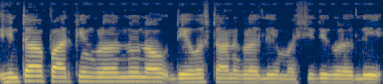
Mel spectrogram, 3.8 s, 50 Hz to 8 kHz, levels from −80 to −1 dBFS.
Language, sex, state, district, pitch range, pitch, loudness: Kannada, male, Karnataka, Bijapur, 130-155 Hz, 135 Hz, -17 LUFS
